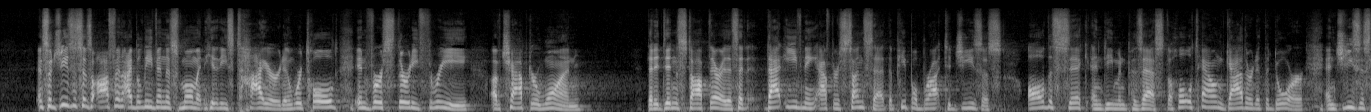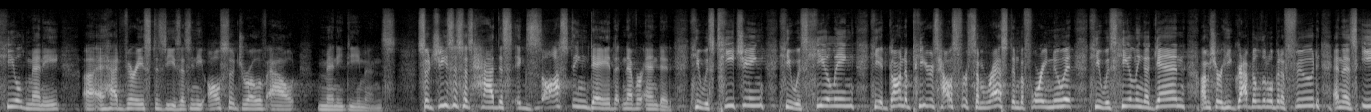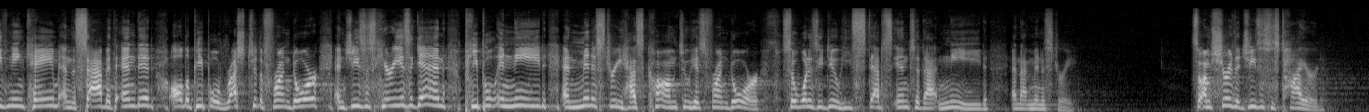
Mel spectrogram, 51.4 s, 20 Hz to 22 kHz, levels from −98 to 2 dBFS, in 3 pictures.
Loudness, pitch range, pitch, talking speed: -29 LUFS, 155-225 Hz, 195 Hz, 190 wpm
